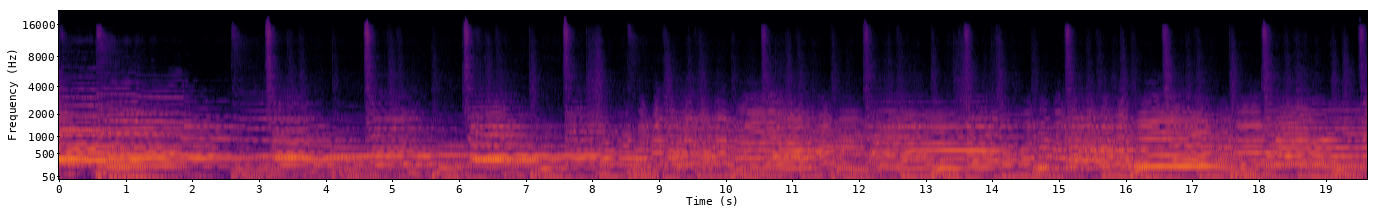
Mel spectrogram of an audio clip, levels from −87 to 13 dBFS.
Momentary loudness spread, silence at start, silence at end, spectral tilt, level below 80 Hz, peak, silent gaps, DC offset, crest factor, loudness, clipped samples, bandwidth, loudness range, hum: 8 LU; 0 s; 0 s; -7.5 dB/octave; -44 dBFS; -14 dBFS; none; under 0.1%; 16 dB; -31 LUFS; under 0.1%; 16 kHz; 3 LU; none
